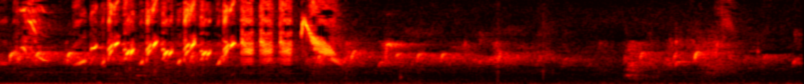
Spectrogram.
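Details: European goldfinch batbata song, played to stimulate a silent goldfinch: a loud, fast tinkling trill of about a second and a half, then softer scattered twitters, with a low hum beneath.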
